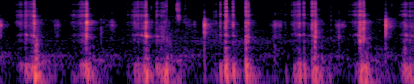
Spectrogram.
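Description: A hand-sized, solid, light wood pipe blank is held in the palm and pared with a steel chisel. A quick series of short, dry shaving cuts sounds with a low, thumpy body and crisp, bright scraping edges. Each cut stops almost at once, with little ring between strokes.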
